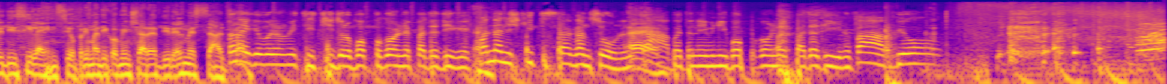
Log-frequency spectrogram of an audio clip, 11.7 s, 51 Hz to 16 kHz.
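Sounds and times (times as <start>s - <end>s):
speech: 0.0s - 10.8s
person with a cough coughing: 10.0s - 11.0s.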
